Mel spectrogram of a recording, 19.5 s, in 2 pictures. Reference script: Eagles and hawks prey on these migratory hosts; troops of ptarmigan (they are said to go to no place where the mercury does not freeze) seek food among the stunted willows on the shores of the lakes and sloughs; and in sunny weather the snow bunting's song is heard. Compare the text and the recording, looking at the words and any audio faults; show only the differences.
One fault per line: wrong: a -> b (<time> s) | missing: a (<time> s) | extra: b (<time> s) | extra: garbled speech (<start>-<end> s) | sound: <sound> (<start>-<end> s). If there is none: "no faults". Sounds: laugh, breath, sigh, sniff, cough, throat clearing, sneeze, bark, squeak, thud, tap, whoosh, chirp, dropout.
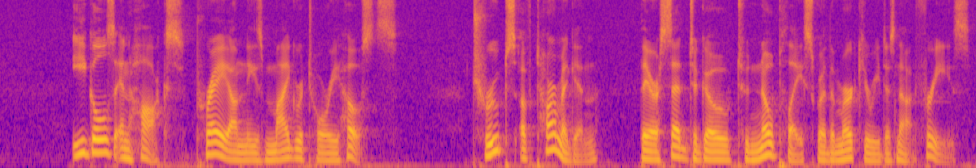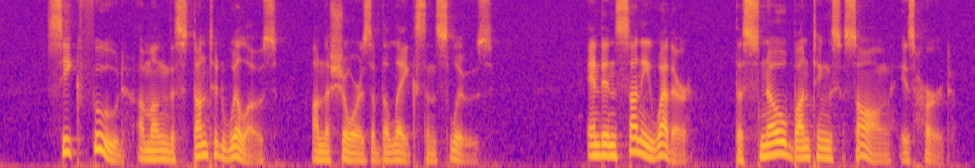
no faults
